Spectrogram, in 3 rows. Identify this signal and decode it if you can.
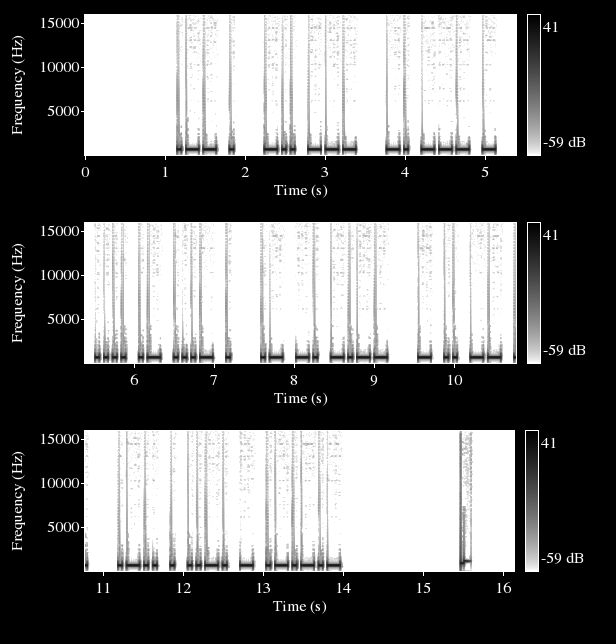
Morse code, heard as a keyed tone, about 21 wpm, 700 Hz. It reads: WE DO NOT HAVE ANY TIME LEFT.
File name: practice / 22wpm / Sentences with 4-Word Phrases - 22wpm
